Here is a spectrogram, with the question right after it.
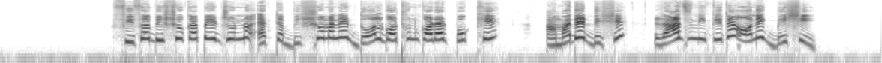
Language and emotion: Bengali, disgusted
